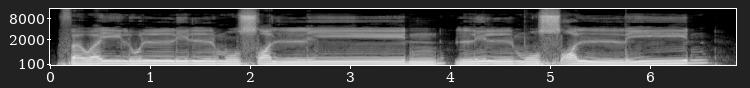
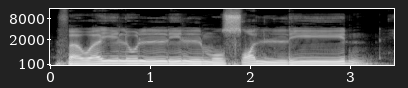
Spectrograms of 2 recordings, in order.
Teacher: huruf shad dia punya sifat itbaq ya, yang artinya punya ketebalan yang cukup kuat atau cukup tinggi. Maka kita harus menyempurnakan bacaan huruf shad yang dibaca dengan tingkat ketebalan yang tinggi tersebut.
